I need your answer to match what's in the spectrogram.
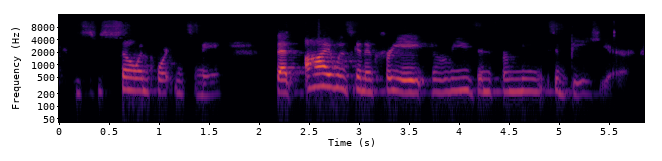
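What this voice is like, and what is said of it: Emotional, strained voice. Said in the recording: “I'm getting emotional about it”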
